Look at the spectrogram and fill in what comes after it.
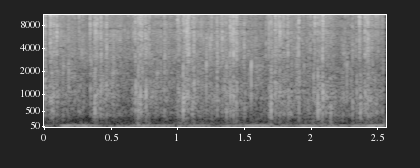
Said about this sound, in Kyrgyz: Кол чабуулар менен тосуп алыңыздар Максат Жангазиев.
